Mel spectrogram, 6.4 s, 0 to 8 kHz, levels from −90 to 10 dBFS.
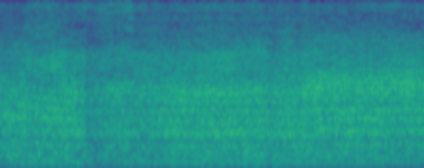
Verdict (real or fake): real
